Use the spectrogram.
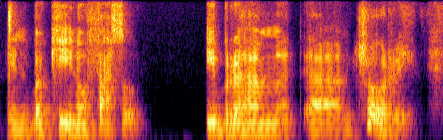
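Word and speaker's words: Traoré: You know, we have our brother in in Bino Faso, Ibraham um chore, that's really how it's pronounced, who is doing marvelous works.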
